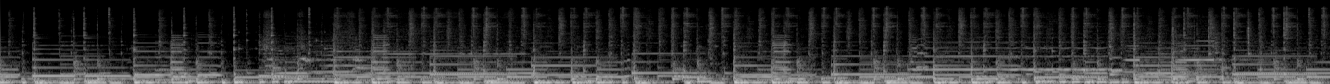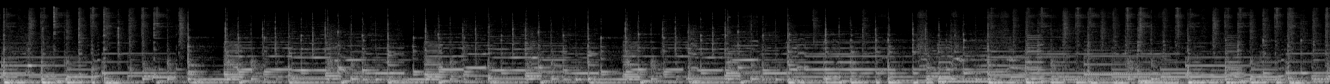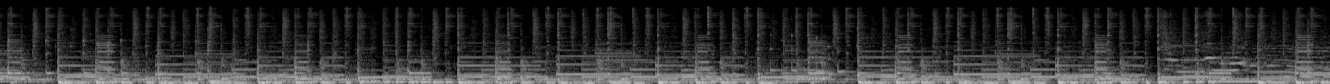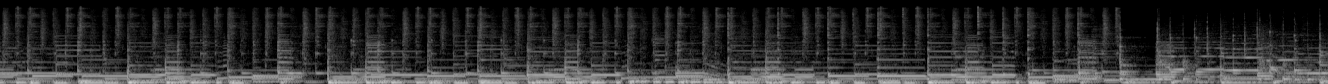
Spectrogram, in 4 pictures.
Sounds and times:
Music: 0.0 - 53.1.

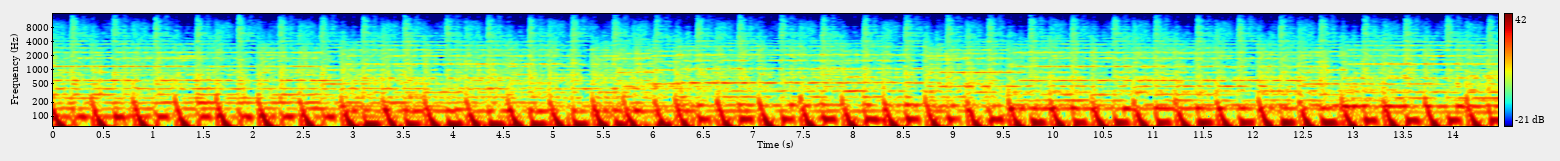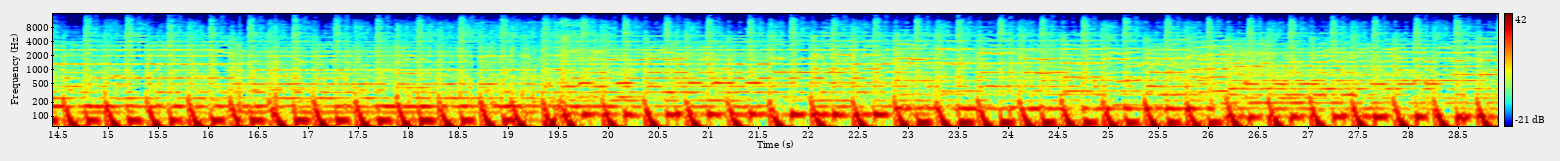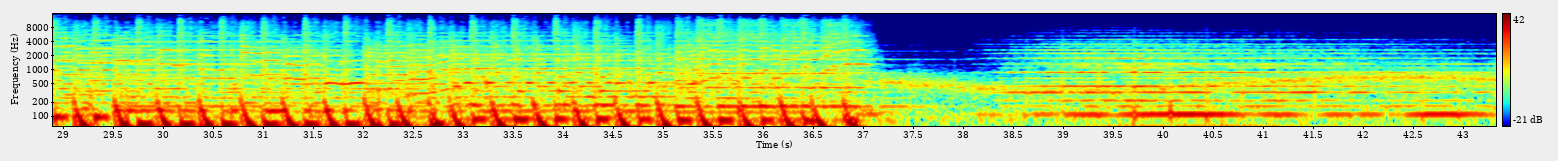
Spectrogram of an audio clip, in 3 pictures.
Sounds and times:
Music: 0.0 - 43.3.

